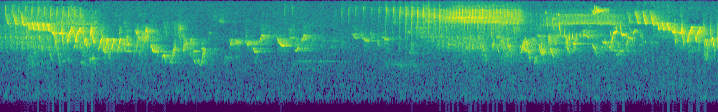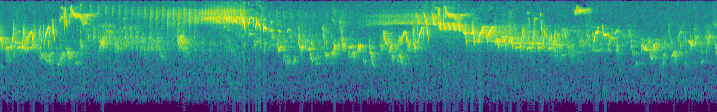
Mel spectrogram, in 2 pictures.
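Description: Songbirds chirping and warbling in quick, overlapping trills that swell and fade in waves.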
